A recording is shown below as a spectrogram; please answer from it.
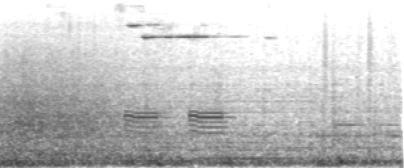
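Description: Ambulance pulling up with a low engine rumble and a rush of noise at first, then two short beeps a little over half a second apart.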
